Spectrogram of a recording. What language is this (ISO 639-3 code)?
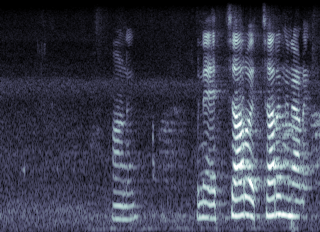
mal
